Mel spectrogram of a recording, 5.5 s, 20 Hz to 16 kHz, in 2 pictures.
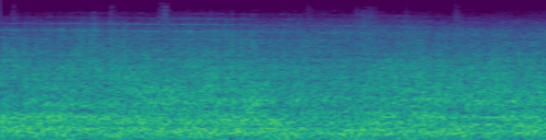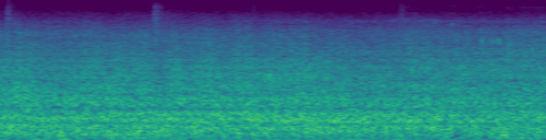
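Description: Boeing 737-800 jet airliner's CFM56 turbofan engines heard at close range near the runway: a loud, steady rush of jet noise.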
